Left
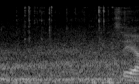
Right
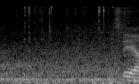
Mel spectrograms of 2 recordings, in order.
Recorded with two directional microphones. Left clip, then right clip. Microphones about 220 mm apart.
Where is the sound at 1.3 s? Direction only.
15° right (ahead or behind).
